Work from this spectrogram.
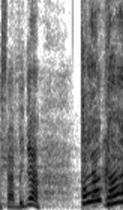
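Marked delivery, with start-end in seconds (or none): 1.1-1.5 high, loud astonished "really?"; a woman stunned by the answer; amazed question. Retold or imitated. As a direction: gasp it out in disbelief.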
